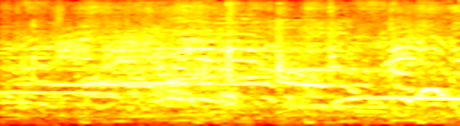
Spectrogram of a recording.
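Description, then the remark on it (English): A large hometown crowd in Nebraska roars steadily, a dense wall of many overlapping voices with occasional whistles cutting through, loud and sustained for the whole stretch without any break. “This crowd is really roaring here as we try to capture more of this.”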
